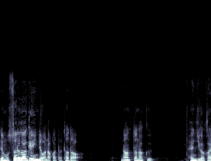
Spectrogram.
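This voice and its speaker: A somewhat breathy male voice at a fairly quick pace, with lively intonation and a dry, close sound with no echo. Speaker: painter. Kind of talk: casual chat.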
